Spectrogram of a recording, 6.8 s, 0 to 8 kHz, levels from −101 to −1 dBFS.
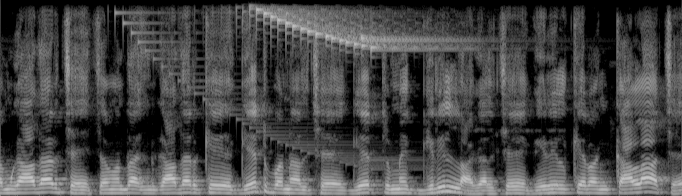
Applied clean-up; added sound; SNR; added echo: none; Chime; 9 dB; none.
